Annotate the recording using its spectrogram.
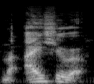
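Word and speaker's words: מעשר: And it means tenth in the Hebrew and is pronounced ma'ashera.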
